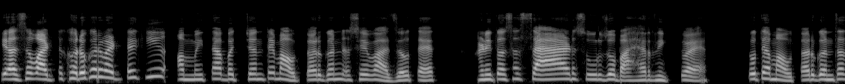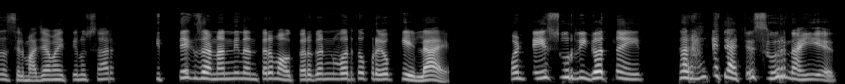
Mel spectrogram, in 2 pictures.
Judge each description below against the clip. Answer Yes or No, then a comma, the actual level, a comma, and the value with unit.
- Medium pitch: No, high, 240 Hz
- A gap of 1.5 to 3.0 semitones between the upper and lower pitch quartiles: No, average, 3.5 semitones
